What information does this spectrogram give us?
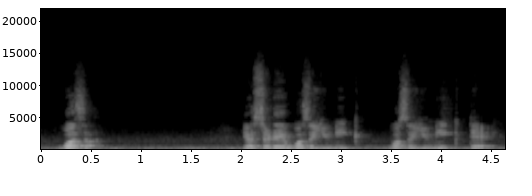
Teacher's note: how the S or really the Z sound of was not was but was connects to the following indefinite article a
